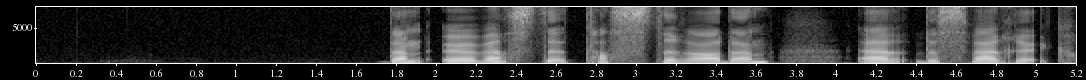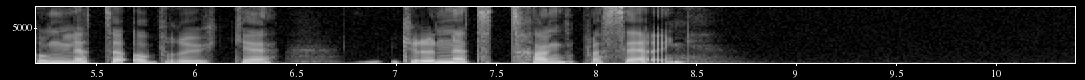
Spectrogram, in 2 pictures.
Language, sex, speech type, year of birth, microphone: Norwegian, female, read, 1991, Sennheiser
